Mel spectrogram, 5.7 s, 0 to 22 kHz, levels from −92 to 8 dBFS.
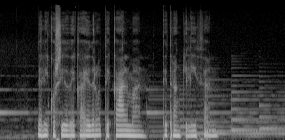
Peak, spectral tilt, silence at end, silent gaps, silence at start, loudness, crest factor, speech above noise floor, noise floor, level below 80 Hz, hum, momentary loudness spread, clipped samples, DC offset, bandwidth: -10 dBFS; -6 dB/octave; 0 s; none; 0 s; -26 LUFS; 16 dB; 21 dB; -46 dBFS; -50 dBFS; none; 15 LU; under 0.1%; under 0.1%; 16 kHz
